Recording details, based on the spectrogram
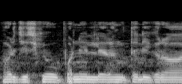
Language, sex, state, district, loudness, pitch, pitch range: Hindi, male, Uttar Pradesh, Shamli, -13 LUFS, 115 Hz, 110-115 Hz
